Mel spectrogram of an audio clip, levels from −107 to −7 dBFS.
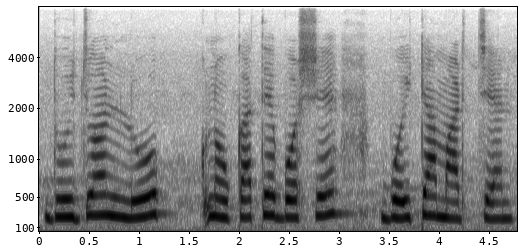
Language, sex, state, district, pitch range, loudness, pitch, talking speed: Bengali, female, Assam, Hailakandi, 230-265 Hz, -15 LUFS, 235 Hz, 75 wpm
